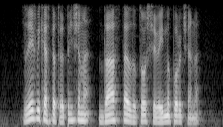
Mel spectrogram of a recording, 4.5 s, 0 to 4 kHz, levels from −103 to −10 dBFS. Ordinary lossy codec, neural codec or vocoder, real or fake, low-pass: none; codec, 16 kHz, 0.5 kbps, FunCodec, trained on LibriTTS, 25 frames a second; fake; 3.6 kHz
